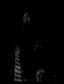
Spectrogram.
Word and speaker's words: Prescott: sedona i'm sorry if i was if i pronounced that incorrectly prescott prescott all right perfect prescott and sedona um incredibly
